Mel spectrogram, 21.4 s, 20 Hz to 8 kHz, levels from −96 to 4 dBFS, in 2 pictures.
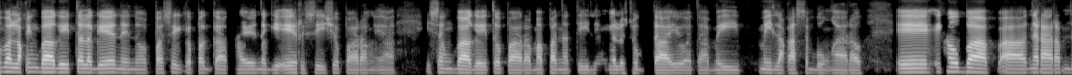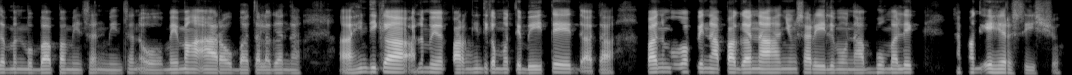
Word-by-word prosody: malaking 170 -1 +3
bagay 155 -1 +7
talaga 145 -1 +3
'yan, 145 -2 +4
eh, - - -10
'no? 130 0 -10
Kasi 140 +1 -4
kapag 135 0 -5
ka - - -1
tayo 130 +1 -4
nag-eehersisyo 135 +1 0
parang, 120 0 -6
ah, - - -10 0.3
isang 140 -2 -6
bagay 125 -2 +5
'to 140 -1 -5
para 125 -1 -2
mapanatiling 125 0 -7
malusog 125 0 -5
tayo 120 0 0
at, - - -13
ah, 120 - -10
may 120 0 -4 0.2
may 135 -1 0
lakas 130 -1 -3
sa - - -17
buong 120 -1 -12
araw. 120 0 -5 0.3
Eh, 155 +1 +9
ikaw 175 0 +3
ba, 155 -2 +9 0.2
ah, 140 0 +4
nararamdaman 140 -2 0
mo 130 - -10
ba 130 +2 -2
paminsan-minsan 125 0 -12
o 120 0 -10
may 130 +2 -4
mga 135 0 -1 0.2
araw 125 0 -6
ba 120 +1 -8
talaga 125 +1 -9
na, 120 -1 -14 0.4
ah, - - 0
hindi 160 +3 -4
ka 155 -3 +5
alam 160 0 -6
mo 160 - -2
'yon, 145 -1 +1
parang 135 0 -3
hindi 145 +1 -8
ka 145 - -1
motivated 140 +1 -2
at, 65 - -4
ah, - - -5 0.3
paano 155 +2 +2
mo 155 +1 -10
ba 160 - -3
pinapaganahan 140 -2 +2
yung 140 - -10
sarili 135 -2 -1
mo 130 0 -11
na 125 0 -7
bumalik 140 +1 -5 0.4
sa 140 - -14
pag-ehersisyo? 140 -5 -3
135 Hz, 185 wpm, -23 LUFS, 125-145 Hz, 0.4 s, Eh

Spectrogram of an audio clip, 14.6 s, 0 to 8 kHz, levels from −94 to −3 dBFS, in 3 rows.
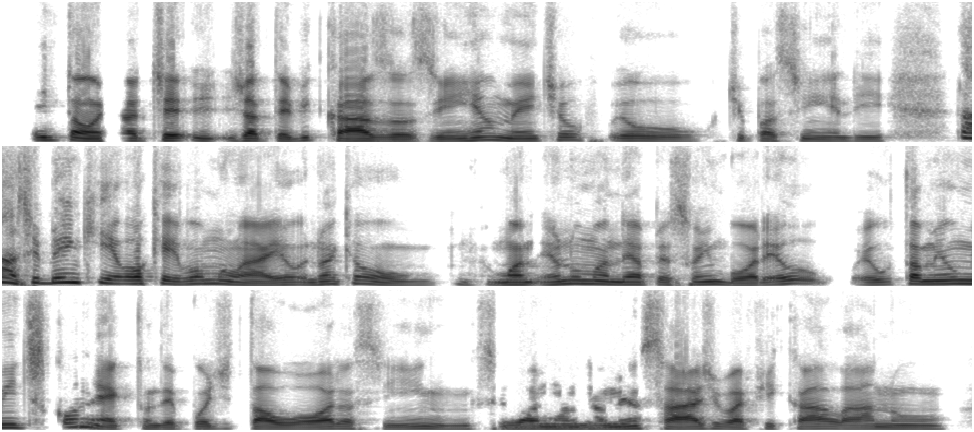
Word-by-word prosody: Então, 155 -6 +5
já 130 - +4
te 135 -3 +2
já 130 -1 +5
teve 115 +7 -1
casos, 105 -7 +4
assim, 110 +2 -2
realmente, 130 -5 -1
eu 155 -1 -4
eu, 110 -5 -3
tipo - - -7
assim, 110 0 -5
ele 105 0 -7 0.4
ah, 245 -7 +5
se 235 - -1
bem 245 +2 +6
que, 230 -5 -1
ok, 180 -1 +3
vamos 175 0 -1
lá, 105 -2 +2
eu 125 +2 -2
não 155 - 0
é - - -4
que 160 - -7
eu 105 - -3 0.2
man 125 +1 +2
eu 140 - -1
não 180 +2 0
mandei 155 -6 +2
a 130 - +1
pessoa 130 +1 -6
ir - - +2
embora. 110 -7 0
Eu 90 -2 -2
eu 125 +2 -5
também, 160 +3 +3
eu 175 - +2
me 175 -1 +2
desconecto, 205 - -3
depois 110 +3 -5
de 120 - -18
tal 110 -2 +2
hora, 110 +4 +2
assim, 105 -2 -7
você 95 - -14
vai 110 0 0
mandar 110 -2 -4
mensagem, 115 0 +1
vai 105 -1 +1
ficar 115 +3 -3
lá 110 -3 -2
no 105 -3 -5
120 Hz, 215 wpm, -22 LUFS, 105-150 Hz, 0.4 s, bem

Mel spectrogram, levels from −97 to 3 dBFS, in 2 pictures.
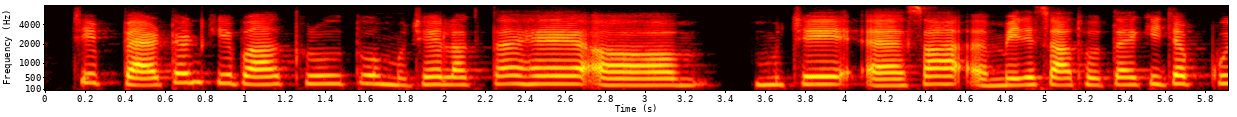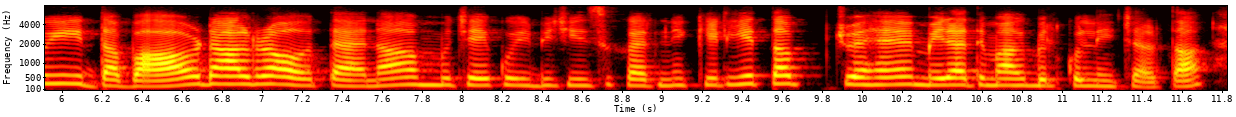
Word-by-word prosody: जी, - - -6
pattern 250 +7 +1
की 305 -2 -6
बात 270 -1 -1
करूँ 285 0 -6
तो 290 -1 -5
मुझे 260 0 -5
लगता 255 +2 -5
है 280 0 +2
अ, 230 -1 +1 0.4
मुझे 250 +2 -3 0.3
ऐसा 225 +4 +1 0.3
मेरे 235 +2 -1
साथ 240 -1 -1
होता 245 +1 -5
है 255 - -3
कि 275 +1 -7
जब 280 +1 -2
कोई 290 0 -1
दबाव 210 +3 +6
डाल 275 -1 +6
रहा 275 0 +5
होता 225 -3 +2
है 200 - 0
ना, 235 +4 +1
मुझे 240 -1 -3
कोई 235 0 -7
भी 225 +2 -11
चीज़ 225 +1 -9
करने 225 +1 -4
के 240 +2 -6
लिए 260 +3 -1
तब 285 0 +4 0.2
जो 270 - +2
है 255 +1 +2
मेरा 245 0 +4
दिमाग 235 -2 0
बिल्कुल 215 0 -5
नहीं 200 -1 -9
चलता। 175 +4 -1
245 Hz, 205 wpm, -26 LUFS, 230-275 Hz, 0.4 s, दबाव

